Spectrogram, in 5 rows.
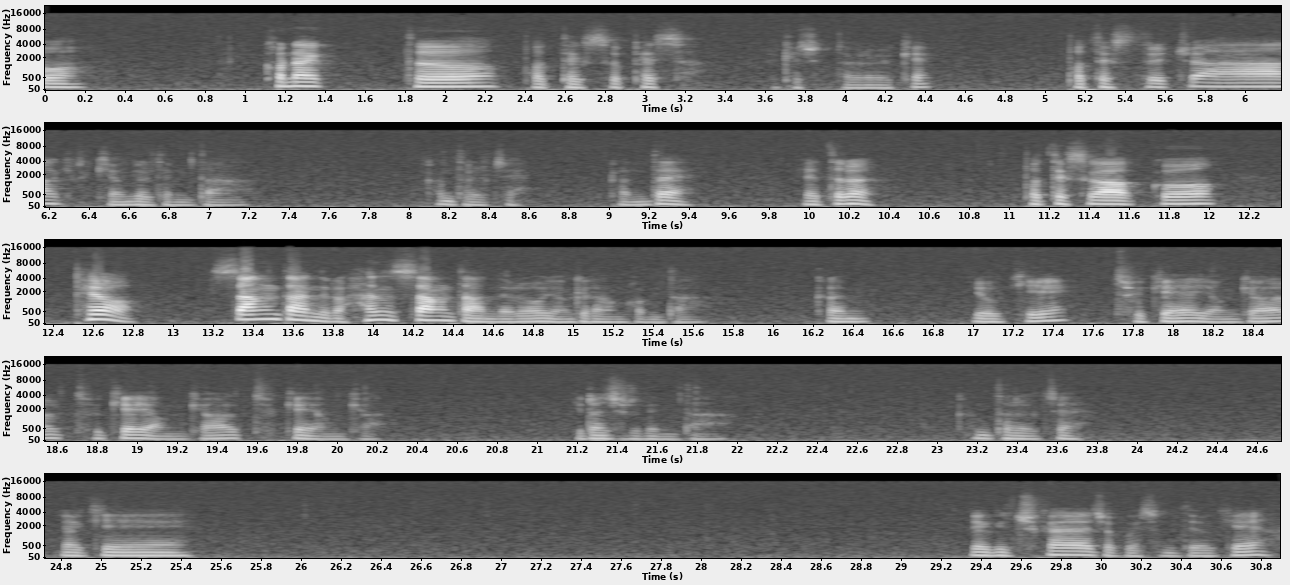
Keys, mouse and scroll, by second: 8.4 ctrl+z, 10.8-13.9 drag, 22.7 ctrl+z, 26.1 ctrl+click, 28.3 shift+click.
